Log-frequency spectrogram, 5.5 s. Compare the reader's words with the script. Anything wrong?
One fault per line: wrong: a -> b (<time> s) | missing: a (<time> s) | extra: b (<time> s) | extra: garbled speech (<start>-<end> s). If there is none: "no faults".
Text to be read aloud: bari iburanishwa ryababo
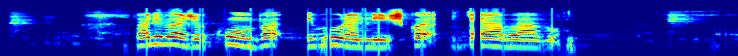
extra: baje kumva (1.3 s)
